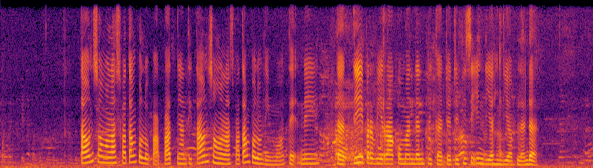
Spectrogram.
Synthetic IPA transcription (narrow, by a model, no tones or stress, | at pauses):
t̪aʊnsɔŋɔlaspat̪aŋpolʊhpa̰pat̪̚ŋant̪it̪aʊnsɔŋɔlaspat̪aŋpolʊhlimɔd̪̥e̤ʔned̪̥a̤d̪̥i̤pərwiɾakomand̪anb̥ɾiɡ̥a̤d̪̥e̤d̪̥i̤fisiːnd̪iaɦind̪iab̥əland̪a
